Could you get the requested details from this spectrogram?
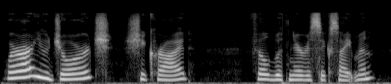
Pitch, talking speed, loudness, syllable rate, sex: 245 Hz, 155 wpm, -17 LUFS, 5.6 syllables/s, female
